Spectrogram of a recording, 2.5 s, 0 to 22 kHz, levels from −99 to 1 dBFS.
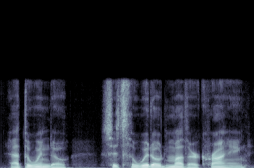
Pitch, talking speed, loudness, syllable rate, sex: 115 Hz, 190 wpm, -18 LUFS, 5.9 syllables/s, male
